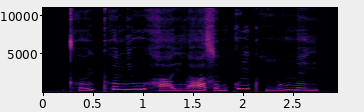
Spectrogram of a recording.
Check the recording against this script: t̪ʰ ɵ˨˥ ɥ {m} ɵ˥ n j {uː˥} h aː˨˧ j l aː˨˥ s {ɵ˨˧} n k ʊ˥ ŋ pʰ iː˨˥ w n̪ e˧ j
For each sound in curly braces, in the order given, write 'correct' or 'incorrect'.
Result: incorrect: pʰ, correct, correct

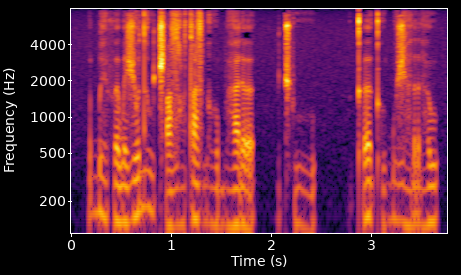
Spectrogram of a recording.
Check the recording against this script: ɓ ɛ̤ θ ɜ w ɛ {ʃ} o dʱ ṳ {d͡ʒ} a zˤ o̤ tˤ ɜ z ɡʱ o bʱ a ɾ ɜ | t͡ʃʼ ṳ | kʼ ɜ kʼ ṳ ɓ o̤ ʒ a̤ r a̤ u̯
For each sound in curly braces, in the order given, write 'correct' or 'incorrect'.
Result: incorrect: ʒ, incorrect: t͡ʃʼ

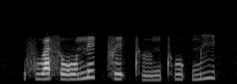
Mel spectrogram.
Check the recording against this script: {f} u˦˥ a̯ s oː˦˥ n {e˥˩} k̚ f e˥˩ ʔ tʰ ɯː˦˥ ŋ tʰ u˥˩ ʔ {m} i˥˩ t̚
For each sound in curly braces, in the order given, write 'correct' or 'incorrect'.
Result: correct, correct, correct

